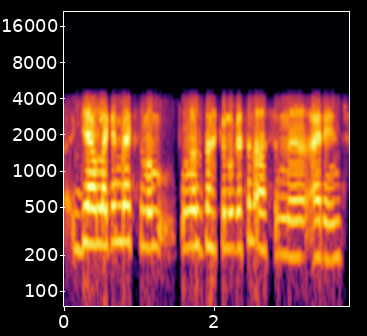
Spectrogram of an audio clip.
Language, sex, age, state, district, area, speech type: Kashmiri, female, 30-45, Jammu and Kashmir, Srinagar, rural, conversation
